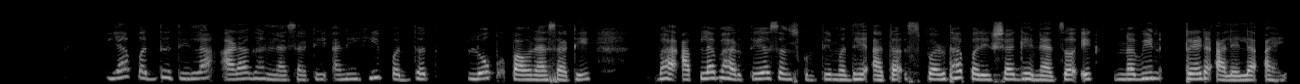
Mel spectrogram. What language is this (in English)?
Marathi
